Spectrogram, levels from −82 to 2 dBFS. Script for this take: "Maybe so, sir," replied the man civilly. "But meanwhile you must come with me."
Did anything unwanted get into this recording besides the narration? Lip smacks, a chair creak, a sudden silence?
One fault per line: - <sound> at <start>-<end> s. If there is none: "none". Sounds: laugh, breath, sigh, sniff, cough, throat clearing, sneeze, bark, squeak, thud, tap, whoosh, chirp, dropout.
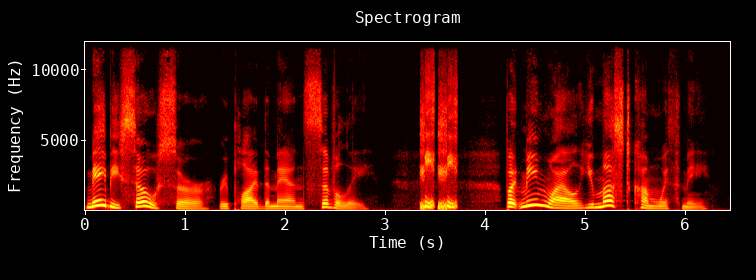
- laugh at 3.4-3.7 s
